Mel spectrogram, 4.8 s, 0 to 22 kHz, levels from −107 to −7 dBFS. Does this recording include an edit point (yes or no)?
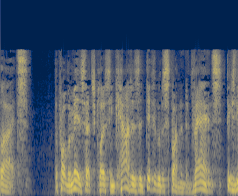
no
